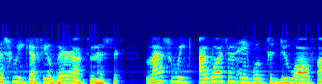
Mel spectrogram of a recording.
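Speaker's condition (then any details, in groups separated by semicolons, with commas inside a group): Multiple sclerosis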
